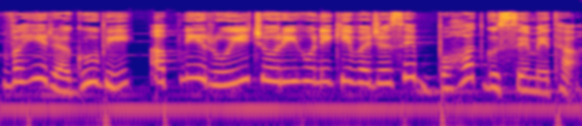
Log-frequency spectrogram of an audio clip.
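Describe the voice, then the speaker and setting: A woman's voice: high-pitched, lively intonation, moderate pace, darkish tone, faint music behind. A woman narrating a scripted moral story as the storyteller.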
